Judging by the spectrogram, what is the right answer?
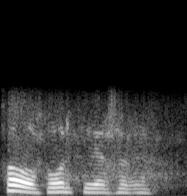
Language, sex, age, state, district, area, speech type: Marathi, male, 18-30, Maharashtra, Ratnagiri, urban, conversation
